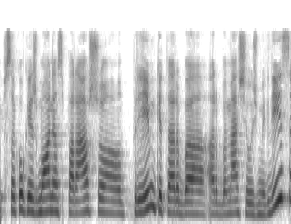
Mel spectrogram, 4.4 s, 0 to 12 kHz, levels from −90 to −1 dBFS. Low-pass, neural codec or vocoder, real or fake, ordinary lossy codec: 7.2 kHz; none; real; MP3, 48 kbps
